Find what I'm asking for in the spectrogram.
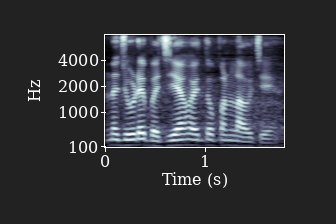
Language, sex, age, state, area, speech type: Gujarati, male, 18-30, Gujarat, rural, spontaneous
